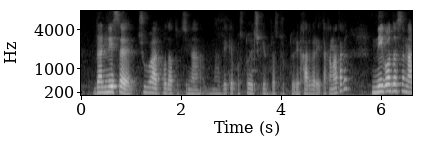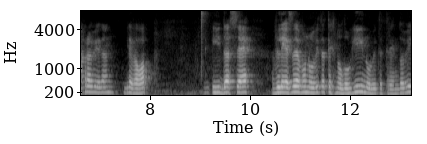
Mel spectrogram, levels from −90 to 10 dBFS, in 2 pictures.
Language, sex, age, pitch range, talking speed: English, female, 30-49, 165-200 Hz, 130 wpm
